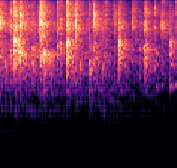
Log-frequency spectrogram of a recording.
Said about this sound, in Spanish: Un aplauso a los del cuartito. Ayudan mucho.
